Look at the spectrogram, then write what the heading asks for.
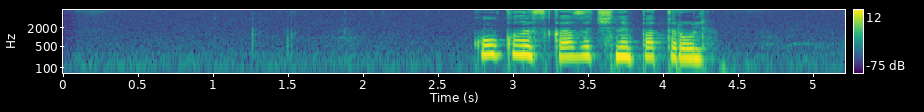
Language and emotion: Russian, neutral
